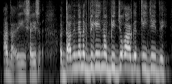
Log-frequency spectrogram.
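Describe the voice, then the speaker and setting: High-voiced, mellow man telling a story. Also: fast, no echo. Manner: animated, slangy, keeps saying "tol"; restarts and trails off often. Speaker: podcast guest. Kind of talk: casual storytelling chat.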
